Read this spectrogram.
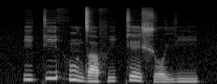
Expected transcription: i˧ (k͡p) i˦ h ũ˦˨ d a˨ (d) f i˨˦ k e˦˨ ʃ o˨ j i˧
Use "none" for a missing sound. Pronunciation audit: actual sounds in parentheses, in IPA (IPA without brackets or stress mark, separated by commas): k, none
